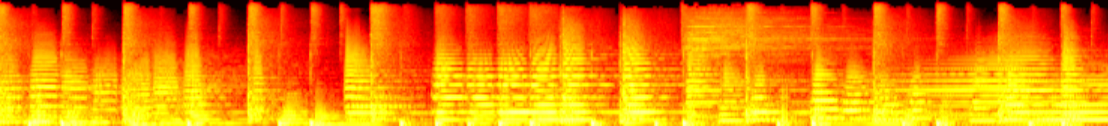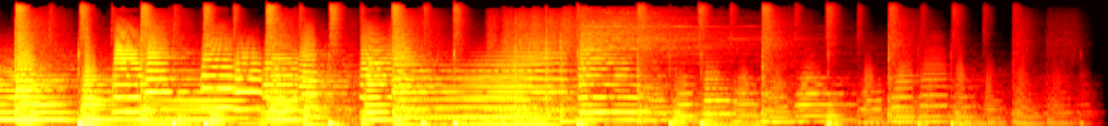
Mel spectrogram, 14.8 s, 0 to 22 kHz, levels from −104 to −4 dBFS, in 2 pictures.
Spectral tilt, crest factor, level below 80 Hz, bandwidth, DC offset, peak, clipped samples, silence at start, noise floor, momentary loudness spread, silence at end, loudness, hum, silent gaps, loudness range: -4.5 dB/octave; 18 dB; -34 dBFS; 20 kHz; under 0.1%; -2 dBFS; under 0.1%; 0 s; -46 dBFS; 14 LU; 0.35 s; -18 LUFS; none; none; 7 LU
